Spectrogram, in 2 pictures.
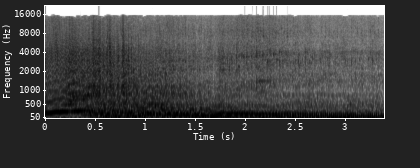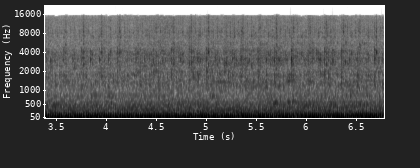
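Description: Ferrari 458 Italia's flat-plane V8 given a sharp rev while stationary, the revs peaking about half a second in and falling away over the next two seconds, then settling into a steady idle. It runs through what the owner of the footage believes is a non-stock exhaust.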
